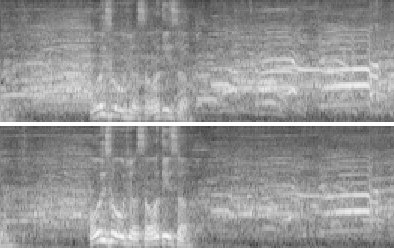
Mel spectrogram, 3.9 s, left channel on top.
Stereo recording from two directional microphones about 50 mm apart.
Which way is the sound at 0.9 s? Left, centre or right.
Right.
